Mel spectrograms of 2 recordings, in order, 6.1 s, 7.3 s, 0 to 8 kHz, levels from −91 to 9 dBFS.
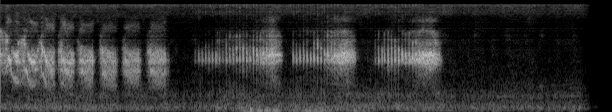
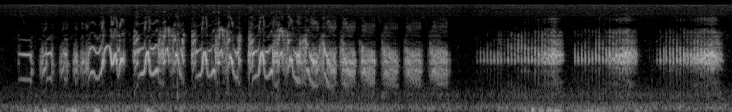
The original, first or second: second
